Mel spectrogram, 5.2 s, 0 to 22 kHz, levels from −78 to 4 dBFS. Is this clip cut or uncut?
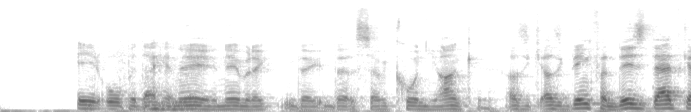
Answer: uncut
